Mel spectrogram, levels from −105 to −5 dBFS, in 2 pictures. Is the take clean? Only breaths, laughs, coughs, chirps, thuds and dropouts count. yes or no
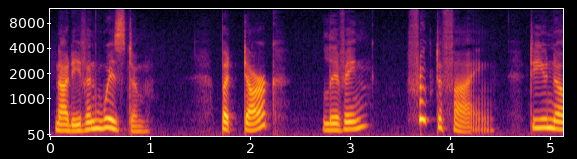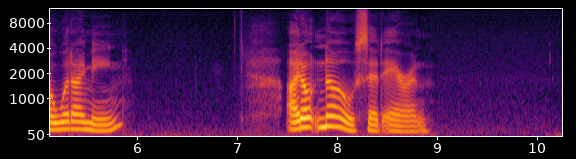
yes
